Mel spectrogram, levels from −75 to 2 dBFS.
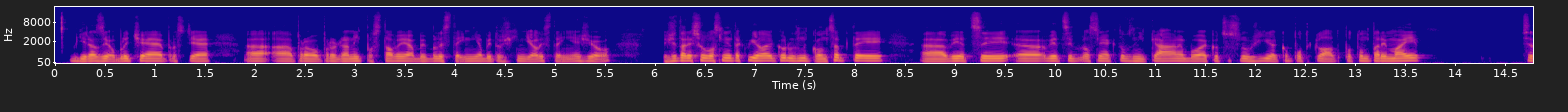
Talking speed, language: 180 wpm, Czech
